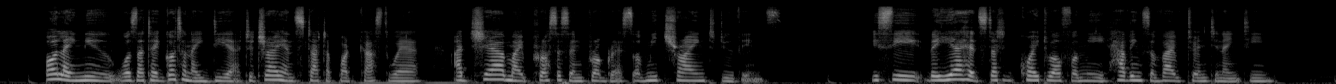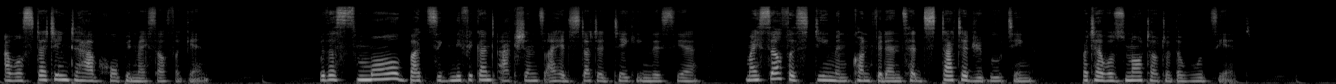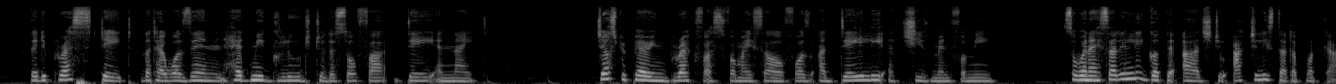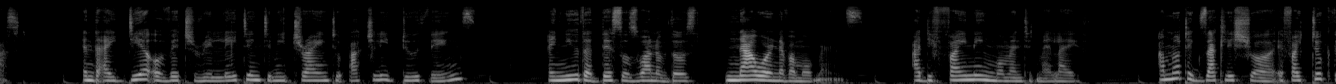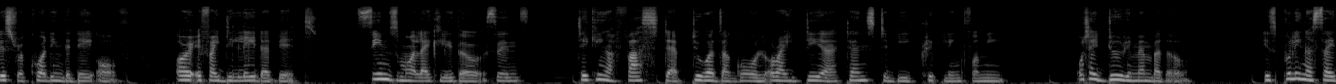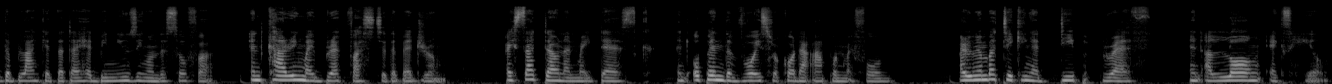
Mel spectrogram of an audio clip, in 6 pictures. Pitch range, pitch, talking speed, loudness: 150-195 Hz, 170 Hz, 175 wpm, -33 LUFS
